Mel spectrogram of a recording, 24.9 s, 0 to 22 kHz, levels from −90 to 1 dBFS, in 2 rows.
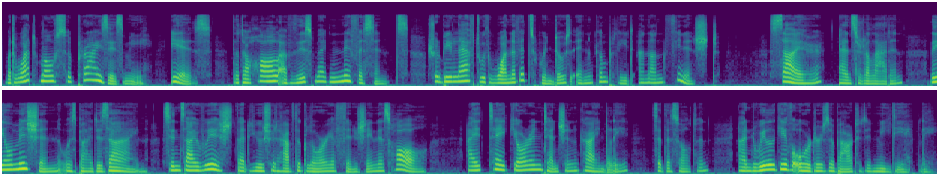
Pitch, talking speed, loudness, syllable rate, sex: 170 Hz, 140 wpm, -19 LUFS, 4.4 syllables/s, female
